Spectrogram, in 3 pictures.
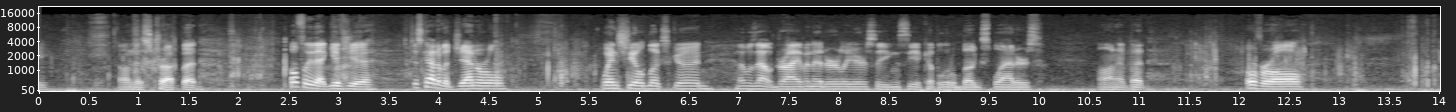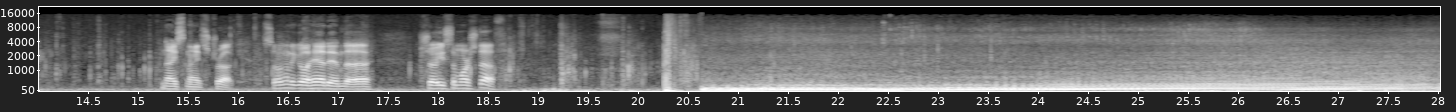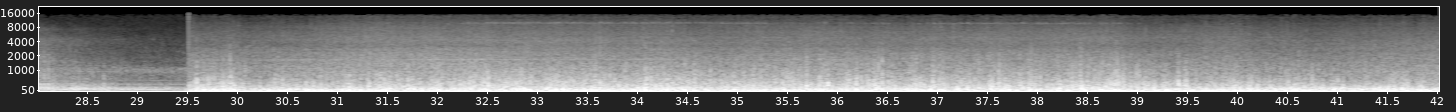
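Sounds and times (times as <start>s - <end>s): truck engine accelerating: 20.6s - 41.9s
road roar: 20.6s - 42.0s
wind buffeting: 20.6s - 42.0s.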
